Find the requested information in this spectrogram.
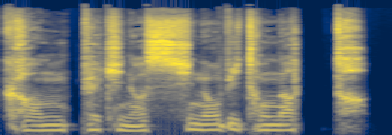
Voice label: upgrade, ja; Cookie Run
